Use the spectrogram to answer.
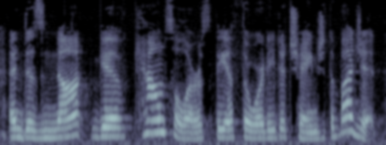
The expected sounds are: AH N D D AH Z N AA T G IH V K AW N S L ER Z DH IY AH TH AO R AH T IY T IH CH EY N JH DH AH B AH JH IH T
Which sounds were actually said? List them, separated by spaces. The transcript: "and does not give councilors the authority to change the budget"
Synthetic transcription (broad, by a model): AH N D D AH Z N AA T G IH V K AW N S L ER Z DH IY AH TH AO R AH T IY T IH CH EY N JH DH AH B AH JH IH T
